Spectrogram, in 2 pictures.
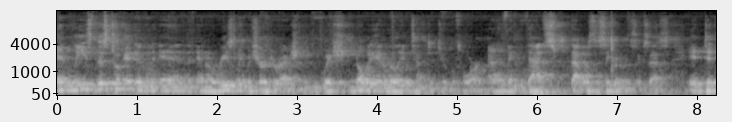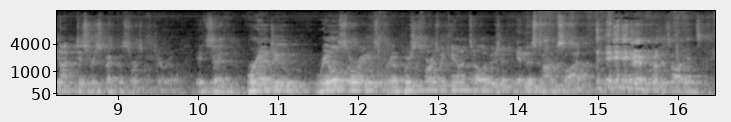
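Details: Adult male speaker; typical speech.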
